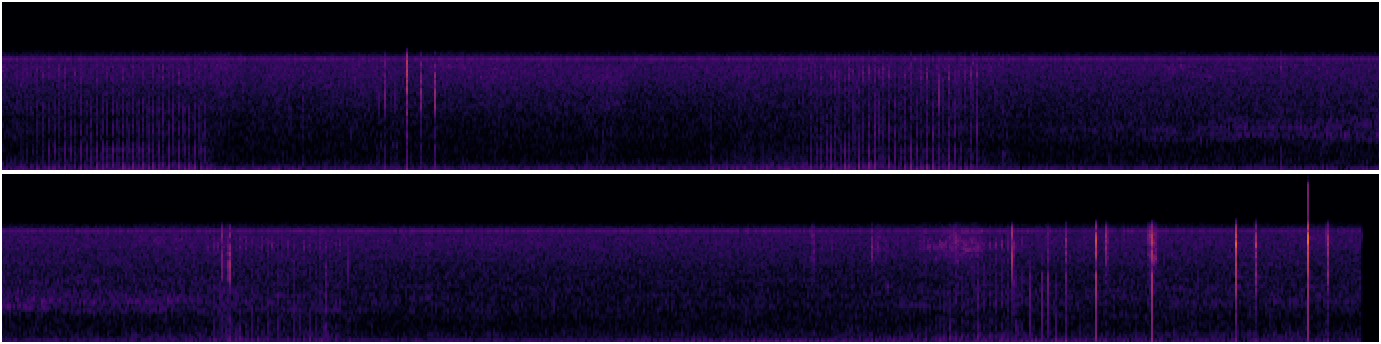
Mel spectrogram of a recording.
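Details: Dog sleeping; soft, low, rumbling snores every few seconds with a few light clicks near the end.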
